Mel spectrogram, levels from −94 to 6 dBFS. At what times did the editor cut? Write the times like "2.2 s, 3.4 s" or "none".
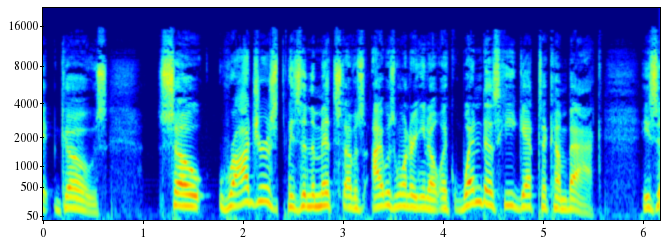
2.4 s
